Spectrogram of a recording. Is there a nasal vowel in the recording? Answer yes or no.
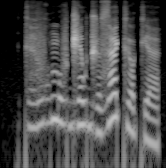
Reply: no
